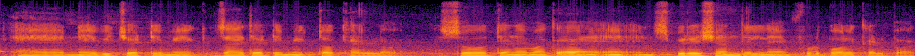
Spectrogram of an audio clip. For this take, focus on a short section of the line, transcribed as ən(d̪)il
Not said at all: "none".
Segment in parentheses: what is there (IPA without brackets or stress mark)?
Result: d̪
